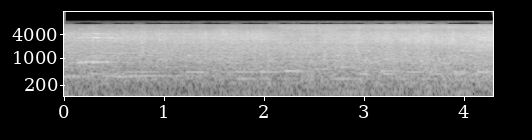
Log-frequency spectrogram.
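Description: Water from a fountain's jets splashing down into its basin, a steady rushing hiss like heavy rain.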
